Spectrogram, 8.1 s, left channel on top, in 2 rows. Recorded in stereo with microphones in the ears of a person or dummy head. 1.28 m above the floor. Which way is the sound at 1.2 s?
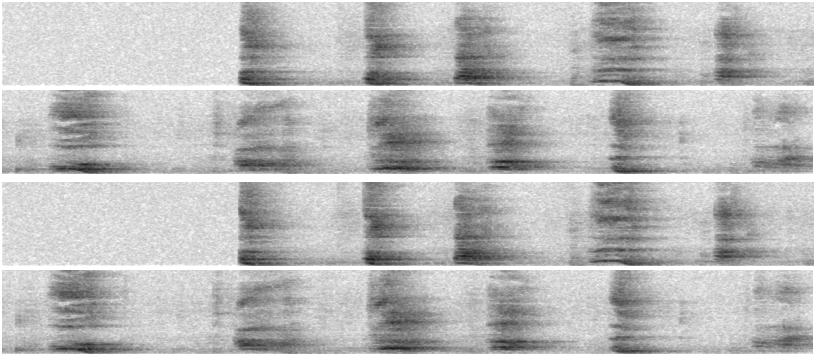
55° right (ahead or behind).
